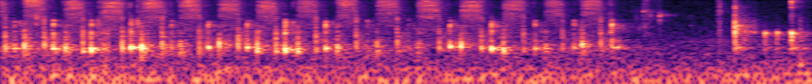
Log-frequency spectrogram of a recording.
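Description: Faint, quick, even run of spritzes from a Skindinavia oil-control primer mist spray bottle, about five a second, stopping about three seconds in.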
